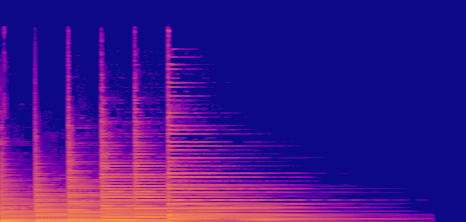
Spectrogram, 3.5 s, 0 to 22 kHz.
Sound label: G sharp 7th Suspended 4th G sharp, Guitar DADGAD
